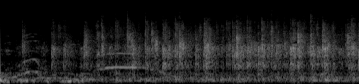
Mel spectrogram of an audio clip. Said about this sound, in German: Wäre schon wieder ein Applaus fällig. Aber ich überlasse es euch.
